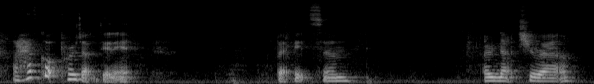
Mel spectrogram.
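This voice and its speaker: A woman with a British accent speaks with long, frequent pauses. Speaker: vlogger and freelance business owner. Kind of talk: casual vlog talk to camera. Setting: at home. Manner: fast.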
